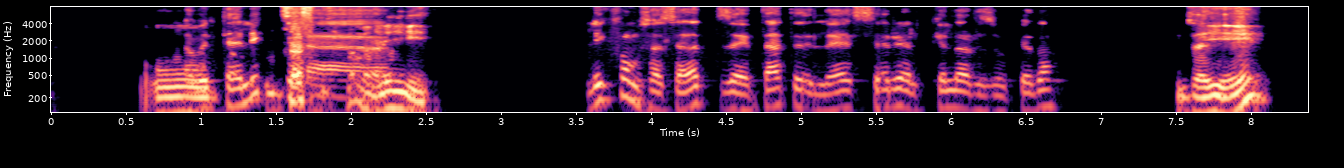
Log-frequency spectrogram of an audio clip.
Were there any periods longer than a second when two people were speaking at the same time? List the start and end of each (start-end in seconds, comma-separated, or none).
0.9-2.2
